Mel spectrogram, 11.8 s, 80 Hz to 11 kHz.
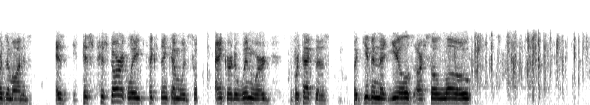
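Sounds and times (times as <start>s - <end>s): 
speech: 0.0s - 9.6s
rapid typing on a computer keyboard: 9.4s - 11.7s.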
